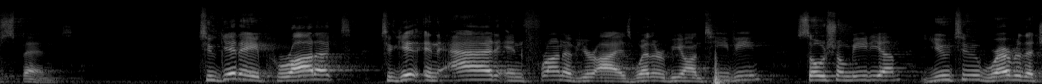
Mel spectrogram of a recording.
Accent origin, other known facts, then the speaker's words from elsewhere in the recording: United States; we're an American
